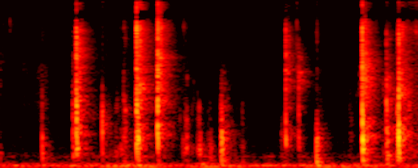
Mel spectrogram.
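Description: A young man gulps water from a plastic bottle.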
